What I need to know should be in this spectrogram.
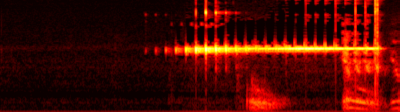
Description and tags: Feedback from a VO session mic. Might be good for a dinosaur chip.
